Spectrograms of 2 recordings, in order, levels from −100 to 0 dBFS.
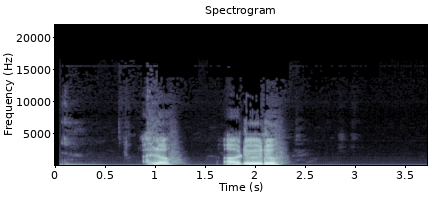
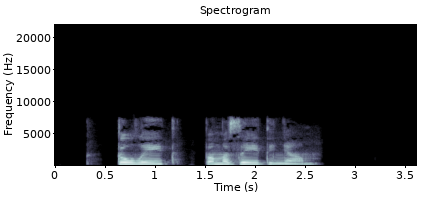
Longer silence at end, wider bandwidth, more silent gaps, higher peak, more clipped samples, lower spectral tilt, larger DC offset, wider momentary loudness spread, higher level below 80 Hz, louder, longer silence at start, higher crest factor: first, 1.45 s vs 1.05 s; first, 12.5 kHz vs 7.8 kHz; second, none vs 1.41-1.49 s; about the same, -2 dBFS vs -4 dBFS; neither; first, -7 dB/octave vs -5 dB/octave; neither; first, 20 LU vs 13 LU; first, -44 dBFS vs -68 dBFS; first, -17 LUFS vs -20 LUFS; second, 0.05 s vs 0.65 s; about the same, 18 dB vs 18 dB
